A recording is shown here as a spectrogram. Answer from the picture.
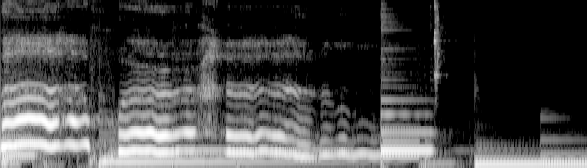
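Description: A woman sings a long, wavering melismatic line on the word "my" over plucked acoustic guitar. Her voice falls away a little under three seconds in, leaving a couple of plucked guitar chords near the end.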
